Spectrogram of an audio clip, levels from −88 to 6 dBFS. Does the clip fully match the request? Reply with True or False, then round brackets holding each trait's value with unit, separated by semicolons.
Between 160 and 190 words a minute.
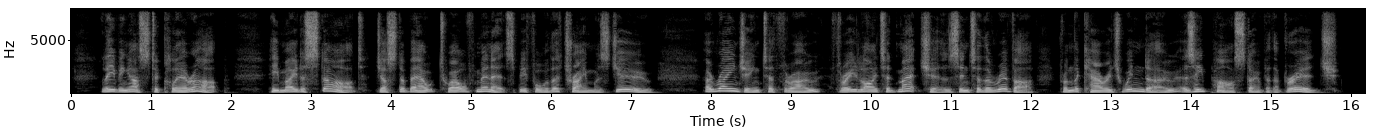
False (135 wpm)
